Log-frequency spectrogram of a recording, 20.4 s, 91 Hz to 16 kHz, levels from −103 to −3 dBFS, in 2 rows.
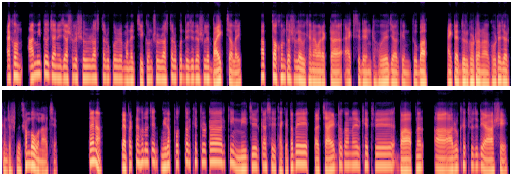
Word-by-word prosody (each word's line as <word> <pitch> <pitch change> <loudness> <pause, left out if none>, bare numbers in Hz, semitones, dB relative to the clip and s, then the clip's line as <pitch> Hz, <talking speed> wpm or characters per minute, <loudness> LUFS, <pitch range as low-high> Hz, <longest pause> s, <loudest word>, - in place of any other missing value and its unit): এখন 175 +2 +3 0.3
আমি 190 +4 +2
তো 200 - +4
জানি 160 -2 +2
যে, - - +2
আসলে 160 +2 -3
সরু 155 -1 +1
রাস্তার 155 +1 -3
উপরে 150 +1 -2 0.2
মানে, 135 0 +1
চিকন 135 +2 -2
সরু 150 -1 +1
রাস্তার 140 +4 -1
উপর 155 +2 -4
দিয়ে 150 -1 -1
যদি 150 0 0
আসলে 150 +2 0
বাইক 125 +3 +7
চালাই। 110 -3 0 0.4
আ - - +6 0.2
তখন 160 0 +4
তো - - 0
আসলে 145 +1 -1
ওইখানে 125 +1 0
আমার 120 -1 +2
একটা 115 0 -1 0.2
অ্যাক্সিডেন্ট 110 -1 -2
হয়ে 115 +2 +3
যাওয়ার 110 -2 +1
কিন্তু 110 -1 -4
বা 115 - +8 0.5
একটা 120 +3 +3
দুর্ঘটনা 120 -1 +4 0.2
ঘটে 115 +3 +2
যাওয়ার 120 -2 +2
কিন্তু 110 -2 -3
আসলে 115 +3 -5
সম্ভাবনা 155 -11 +4
আছে। - - -13 0.7
তাই 205 +1 +7
না? - - +5 0.5
ব্যাপারটা 170 +7 +2
হলো 200 +1 +1
যে, - - 0 0.2
নিরাপত্তার 185 +4 0
ক্ষেত্রটা 195 +1 -2 0.2
আর 190 - 0
কি 195 - -2 0.2
নিজের 145 +4 -1
কাছেই 150 -2 -3
থাকে। 105 0 -3
তবে 175 +4 +2 0.4
আ - - +3
চায়ের 125 +3 +2
দোকানের 165 0 -2
ক্ষেত্রে 160 -1 -3 0.5
বা 115 - +5
আপনার 140 +3 -1 0.4
আ - - +3 0.2
আরো 125 +3 0
ক্ষেত্রে 160 -1 -5
যদি 155 0 -3 0.2
আসে। 115 +1 -3
140 Hz, 185 wpm, -23 LUFS, 120-160 Hz, 0.7 s, বা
